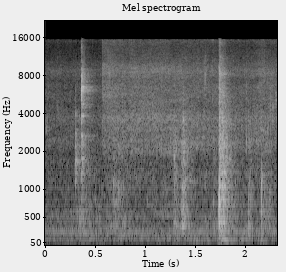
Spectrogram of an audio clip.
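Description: Wooden spatula knocking against a metal kadai while stirring a thick chicken gravy: a few separate sharp knocks, the loudest near the end.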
